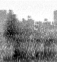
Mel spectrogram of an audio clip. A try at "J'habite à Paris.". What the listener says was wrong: Nous allons encore déformer davantage vers le che, puisque ça ne suffit pas.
